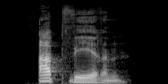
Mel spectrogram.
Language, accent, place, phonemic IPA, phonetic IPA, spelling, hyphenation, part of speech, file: German, Germany, Berlin, /ˈapˌveːʁən/, [ˈʔapˌveːɐ̯n], abwehren, ab‧weh‧ren, verb, De-abwehren.ogg
- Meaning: 1. to fend off, to repel, to keep away 2. to refuse, to say no 3. to deflect (change the path of a shot or throw by unwittingly touching the ball)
